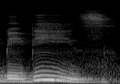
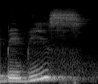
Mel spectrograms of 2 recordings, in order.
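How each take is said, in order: First: The word ends with a buzzing Z sound. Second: The word ends with a hissing S sound. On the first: The speaker calls it right. "you say babies. Correct" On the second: The speaker calls it wrong. "just because there is an S, do you really say babies? No"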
